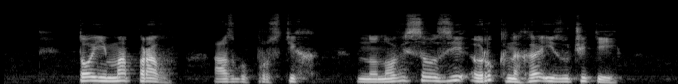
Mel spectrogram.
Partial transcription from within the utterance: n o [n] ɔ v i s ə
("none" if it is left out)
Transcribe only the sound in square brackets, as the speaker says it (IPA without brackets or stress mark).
n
